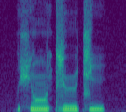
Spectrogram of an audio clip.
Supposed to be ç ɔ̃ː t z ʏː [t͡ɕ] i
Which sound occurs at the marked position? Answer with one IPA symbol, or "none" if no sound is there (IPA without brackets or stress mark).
t͡ɕ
